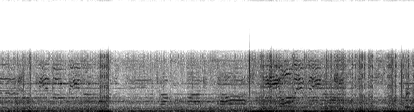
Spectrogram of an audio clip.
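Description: Road noise inside a moving car's cabin on a motorway: a steady low rumble from the engine and tyres, with music playing over it.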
